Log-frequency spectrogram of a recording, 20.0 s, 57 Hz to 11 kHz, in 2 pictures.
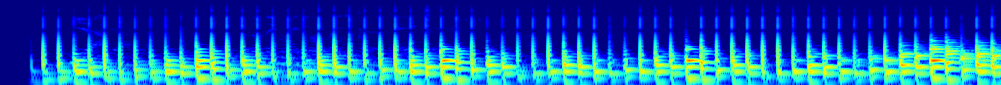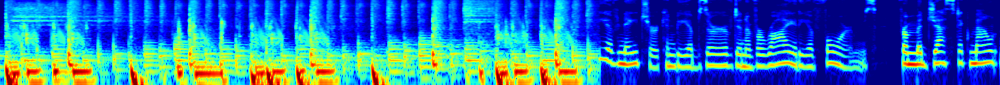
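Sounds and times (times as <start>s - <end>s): band with heavy bass and drums: 10.0s - 16.0s
repeated synthesizer notes: 10.1s - 16.0s.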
